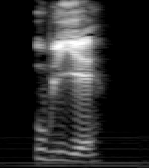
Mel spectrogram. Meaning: first/second-person singular imperfect indicative of oublier
- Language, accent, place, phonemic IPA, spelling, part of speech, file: French, France, Lyon, /u.bli.jɛ/, oubliais, verb, LL-Q150 (fra)-oubliais.wav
